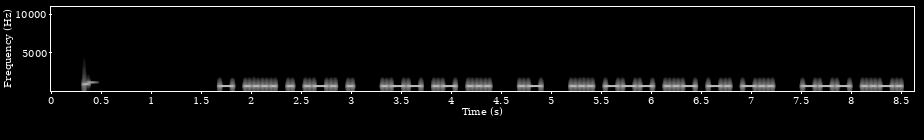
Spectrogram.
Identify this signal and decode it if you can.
Morse code, heard as a keyed tone, about 28 wpm, 700 Hz. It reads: THERE WAS A SOUND OF
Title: A Sound Of Thunder 28wpm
